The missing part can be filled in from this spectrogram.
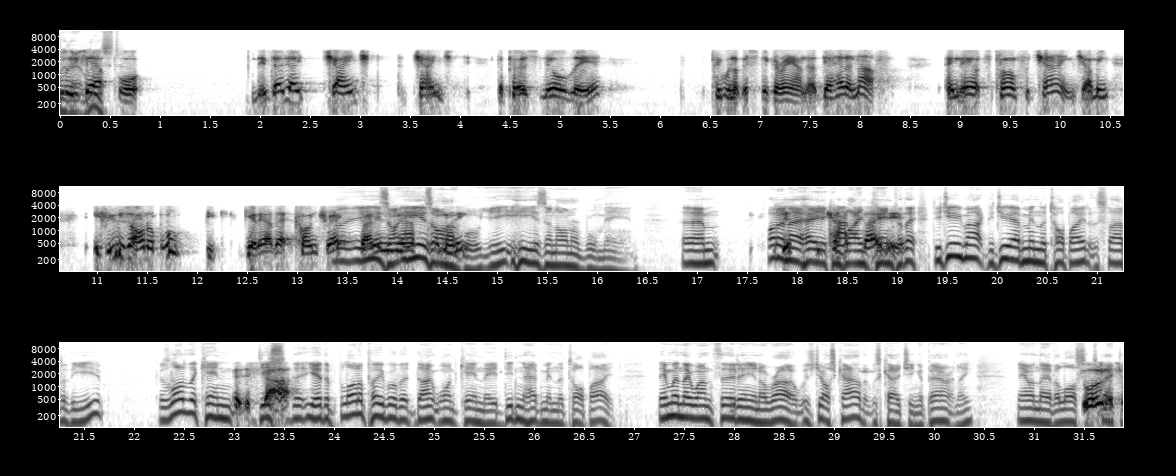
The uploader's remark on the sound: YOUR CALLS. On the Run Home SEN SA.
